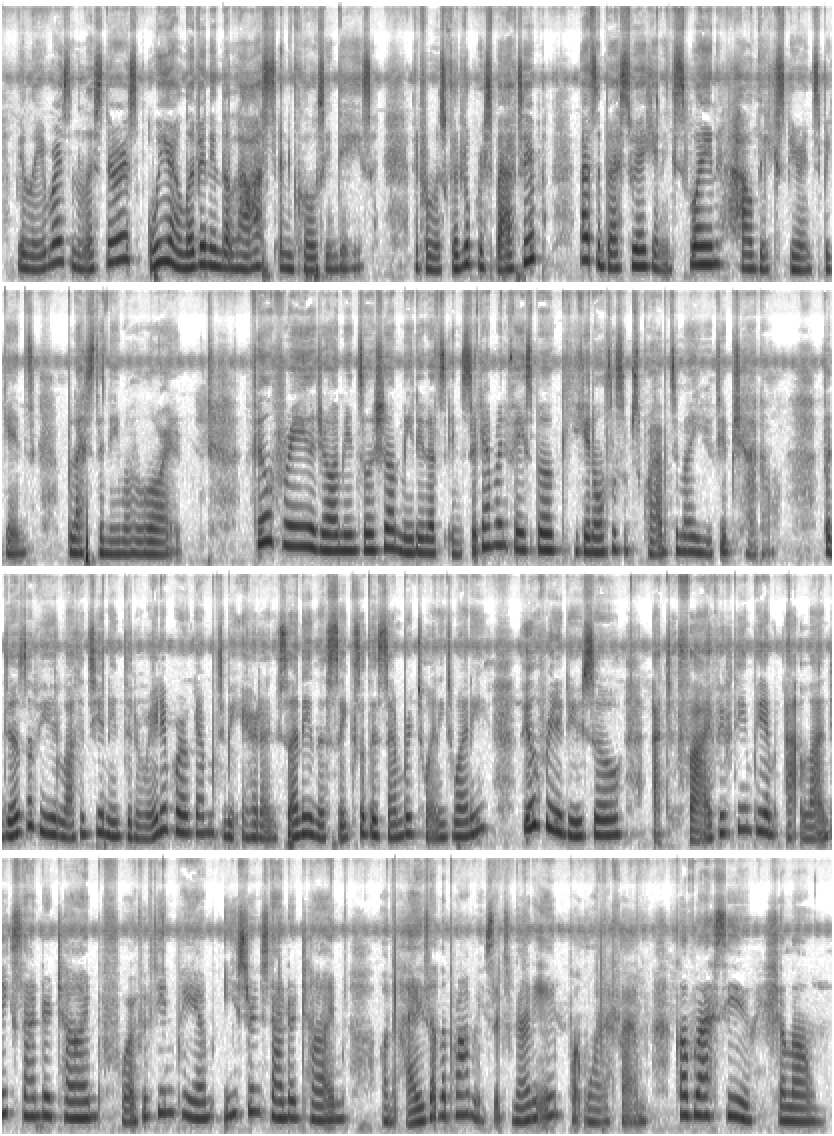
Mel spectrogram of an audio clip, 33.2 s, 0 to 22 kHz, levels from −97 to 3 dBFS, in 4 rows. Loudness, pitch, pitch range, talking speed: -22 LUFS, 230 Hz, 200-265 Hz, 200 wpm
